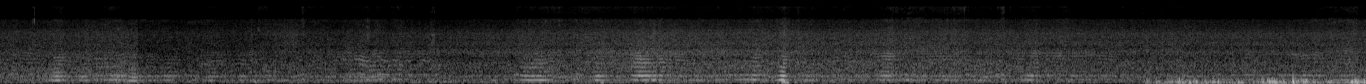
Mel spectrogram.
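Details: Honey bee guard bees at a hive, with a young forager joining them, on a cloudy early afternoon of 3 July 2023 at 18°C with south-southwest wind. A steady low hum with layered humming tones, rising in loudness and clatter near the end.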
